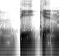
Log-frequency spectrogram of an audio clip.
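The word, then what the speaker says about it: BACN: So Mecca I use something called a beacon mic, but it's spelled weird. Uh beacon mic. It's a B A C N.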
